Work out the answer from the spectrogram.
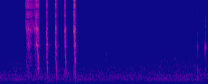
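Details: A talkative pet grey parrot, asked by its owner for little kisses, gives a harsh, hissing squawk, then four quick sharp kiss-like clicking smacks, and two faint clicks after a pause in a quiet room.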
